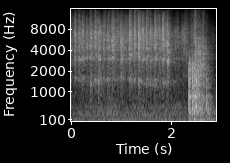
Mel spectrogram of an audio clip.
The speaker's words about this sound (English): 6 successes with the stunt. I rolled 15 dice, y'all.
